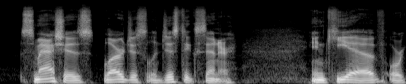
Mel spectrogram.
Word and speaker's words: Kiev: Moscow smashes largest logistics center in Kiev or Keev as some people say.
